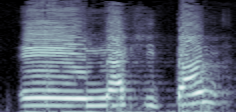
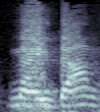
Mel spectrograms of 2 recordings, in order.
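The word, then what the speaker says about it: Nahitan: Pérez, Wilmar Barrios, colombiano, Najitán, Iván, Café Fodé, si se dice así, porque como la H a veces se pronuncia como J. Sí. ¿Está bien el nombre? Naidán.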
